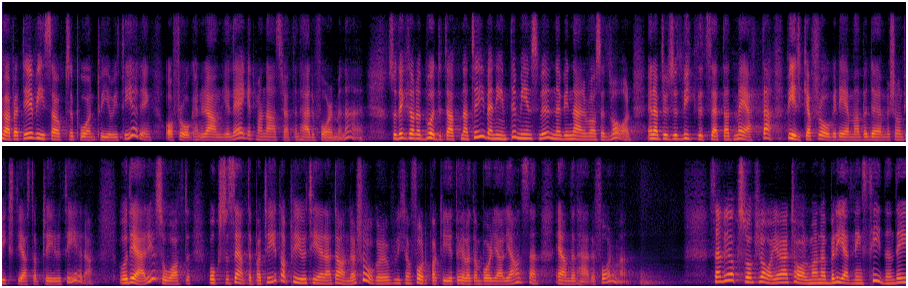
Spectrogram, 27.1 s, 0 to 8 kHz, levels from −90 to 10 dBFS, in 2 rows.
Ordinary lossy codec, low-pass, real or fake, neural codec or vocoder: none; 7.2 kHz; fake; codec, 24 kHz, 0.5 kbps, DualCodec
